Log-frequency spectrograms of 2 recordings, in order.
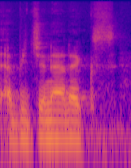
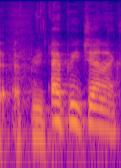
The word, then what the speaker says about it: Epigenix: You've done a lot of work with Epigenetics. Am I pronouncing that right? The Epigenix Foundation. Epigenix Foundation, yeah.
